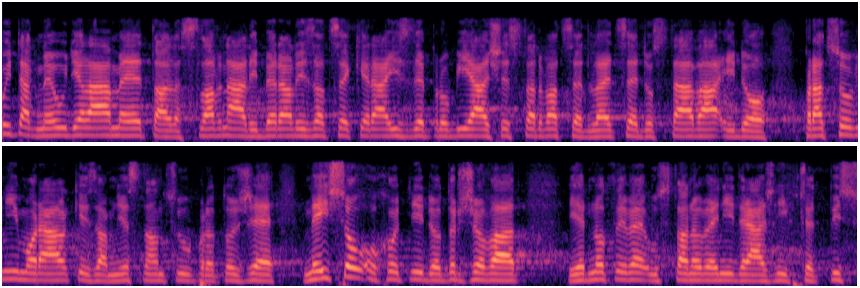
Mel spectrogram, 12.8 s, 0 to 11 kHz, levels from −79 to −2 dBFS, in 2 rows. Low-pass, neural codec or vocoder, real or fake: 7.2 kHz; codec, 16 kHz, 8 kbps, FunCodec, trained on Chinese and English, 25 frames a second; fake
